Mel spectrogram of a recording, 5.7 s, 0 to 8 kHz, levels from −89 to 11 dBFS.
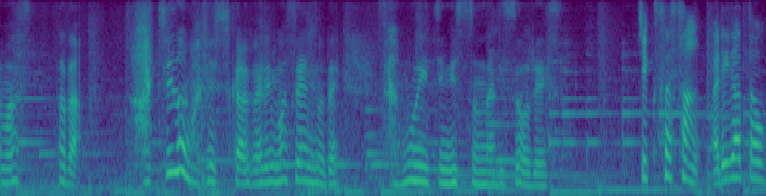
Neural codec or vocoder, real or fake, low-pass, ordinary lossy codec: codec, 16 kHz, 6 kbps, DAC; fake; none; none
